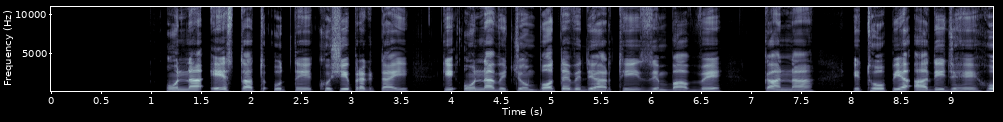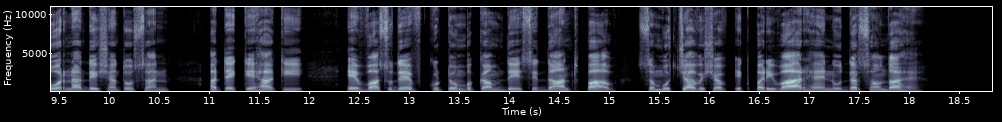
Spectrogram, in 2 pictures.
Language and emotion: Punjabi, neutral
